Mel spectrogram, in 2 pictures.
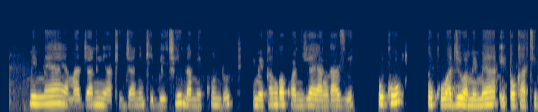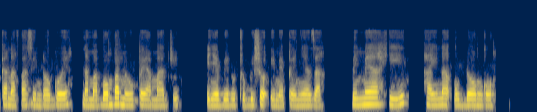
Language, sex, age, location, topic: Swahili, female, 18-24, Nairobi, agriculture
